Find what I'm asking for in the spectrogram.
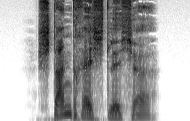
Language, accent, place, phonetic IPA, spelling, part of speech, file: German, Germany, Berlin, [ˈʃtantˌʁɛçtlɪçə], standrechtliche, adjective, De-standrechtliche.ogg
- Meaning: inflection of standrechtlich: 1. strong/mixed nominative/accusative feminine singular 2. strong nominative/accusative plural 3. weak nominative all-gender singular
